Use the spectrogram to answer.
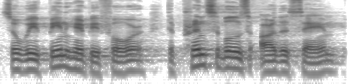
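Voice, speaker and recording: Derry man speaking in a reverberant hall. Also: sits low. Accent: Derry, Northern Irish. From Northern Ireland. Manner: rousing, rhetorical questions, frequent "uh" pauses. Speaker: political speaker. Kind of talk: public speech at a rally. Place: large event hall. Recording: echoey hall with long reverb.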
